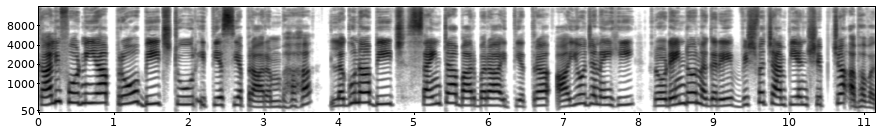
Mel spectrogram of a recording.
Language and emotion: Sanskrit, neutral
